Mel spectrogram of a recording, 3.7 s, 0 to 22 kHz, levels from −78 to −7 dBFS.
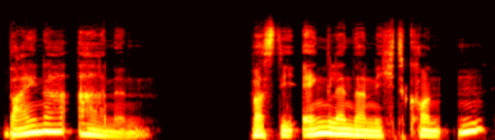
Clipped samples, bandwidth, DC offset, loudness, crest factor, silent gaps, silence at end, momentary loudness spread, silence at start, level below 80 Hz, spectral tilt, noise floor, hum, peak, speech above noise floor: under 0.1%; 13 kHz; under 0.1%; -17 LUFS; 16 dB; none; 0.1 s; 10 LU; 0.05 s; -42 dBFS; -6 dB/octave; under -90 dBFS; none; -2 dBFS; over 73 dB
